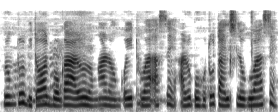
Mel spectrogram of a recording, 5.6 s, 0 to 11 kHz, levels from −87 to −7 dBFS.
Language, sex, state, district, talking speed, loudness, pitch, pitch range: Assamese, female, Assam, Sonitpur, 160 wpm, -17 LUFS, 210 Hz, 205-235 Hz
